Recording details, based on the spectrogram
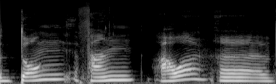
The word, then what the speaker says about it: Dongfang: Also wie gesagt, es gibt auf YouTube die Dongfang Hour, D-U-N-G, also Dongfang wird halt mit, das O wird gerne mal wie ein U ausgesprochen, also Dongfang Hour,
